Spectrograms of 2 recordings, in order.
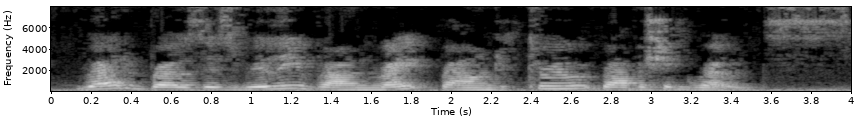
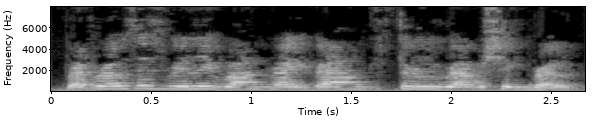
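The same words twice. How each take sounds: First: The sentence is spoken at a moderate speed. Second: The sentence is spoken as fast as possible. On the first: "now I will say it a little bit quicker" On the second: "now I'm going to try to say it as quick as I can"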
